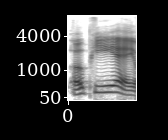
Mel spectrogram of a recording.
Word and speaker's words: OPEA: typing Opa GitHub and so Opa or Opa as they like it to be pronounced is a collection of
